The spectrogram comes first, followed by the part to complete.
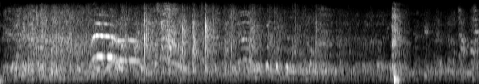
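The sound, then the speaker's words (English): An audience breaks into steady applause for a young man wearing a bow tie, a dense patter of many hands clapping with some crowd noise, a brief whistle or cheer early on and a sharp louder burst near the end. “Give him a big hand clap right there.”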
